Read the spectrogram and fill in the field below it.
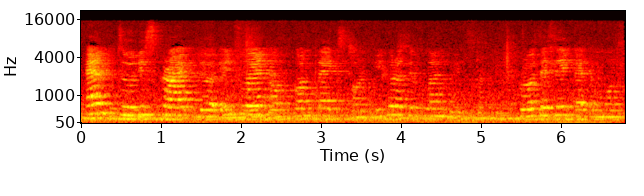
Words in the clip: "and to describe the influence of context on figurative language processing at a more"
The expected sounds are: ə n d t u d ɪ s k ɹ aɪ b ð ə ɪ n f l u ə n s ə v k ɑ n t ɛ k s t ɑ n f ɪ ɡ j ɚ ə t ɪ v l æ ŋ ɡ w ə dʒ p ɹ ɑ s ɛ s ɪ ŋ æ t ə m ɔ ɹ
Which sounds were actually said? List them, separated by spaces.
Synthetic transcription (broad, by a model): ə n t u d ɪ s k ɹ aɪ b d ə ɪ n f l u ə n ə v k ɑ n t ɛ k s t ɑ n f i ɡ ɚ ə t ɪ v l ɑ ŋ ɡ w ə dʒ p ɹ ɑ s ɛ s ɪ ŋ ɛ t ə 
